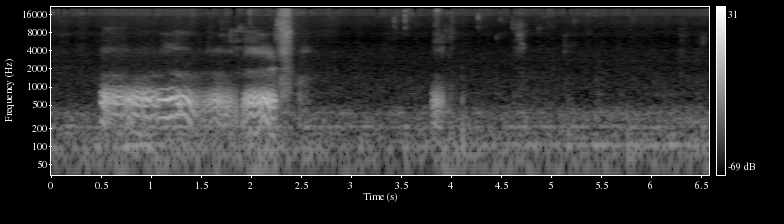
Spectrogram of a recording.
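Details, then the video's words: Puppy making soft baby sounds when greeted good morning: two wavering, warbling whimpers around one second each, then quiet with a faint click and low room hum. "Puppy Cece makes baby sounds when Daphne says good morning."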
